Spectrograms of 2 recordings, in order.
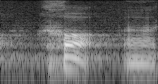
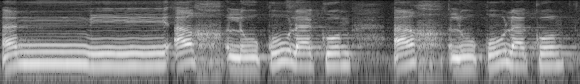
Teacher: Huruf kha yang mati daripada perkataan akhluqu keluarnya daripada mana? Keluarnya daripada hujung halqum. Ini kita punya leher kita di hujung halqum yang berdekatan ataupun jiran kepada permulaan ataupun pangkal lidah kita.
